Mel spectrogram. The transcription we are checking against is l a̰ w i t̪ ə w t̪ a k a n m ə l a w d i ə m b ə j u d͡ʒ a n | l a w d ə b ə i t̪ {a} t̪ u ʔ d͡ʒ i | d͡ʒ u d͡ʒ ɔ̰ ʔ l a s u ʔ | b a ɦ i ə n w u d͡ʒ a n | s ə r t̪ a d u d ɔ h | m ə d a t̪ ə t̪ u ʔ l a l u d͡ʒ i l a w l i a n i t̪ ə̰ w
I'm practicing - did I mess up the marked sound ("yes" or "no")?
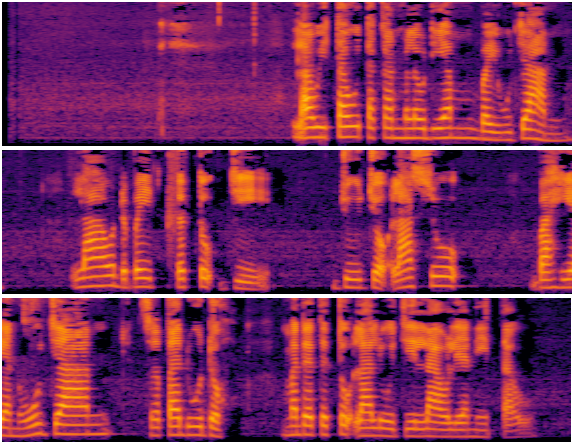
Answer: yes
